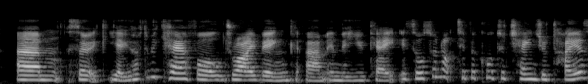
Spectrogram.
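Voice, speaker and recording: A woman speaks with a British accent at a fairly quick pace. Her medium-pitched voice has a bright, sharp tone. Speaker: English teacher. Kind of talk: podcast talk to learners.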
